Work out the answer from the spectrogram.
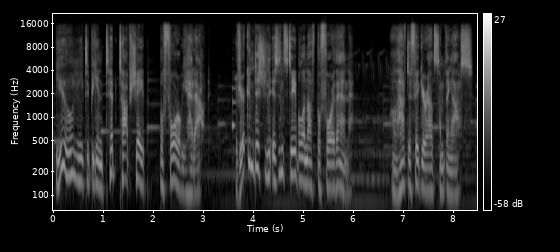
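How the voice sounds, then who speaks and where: A cheerful young adventurer from a game, relaxed and agreeable, voiced by a man. His voice swings lively up and down. Quiet music sits behind him. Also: mid-range voice, normal speed, close to an everyday voice. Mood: easygoing. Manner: upbeat and agreeable. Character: friendly, easygoing young male adventurer.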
